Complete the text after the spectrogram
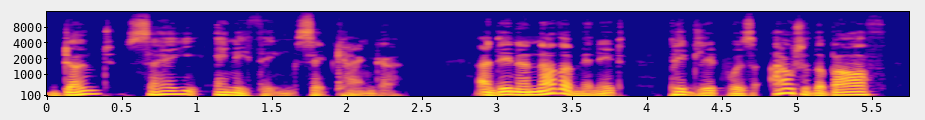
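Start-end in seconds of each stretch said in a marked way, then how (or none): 0.1-1.7 slow, higher gentle hush; soothing mother. Acted. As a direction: hush the child. Kanga voiced in story.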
